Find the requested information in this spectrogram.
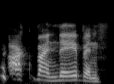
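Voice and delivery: a brief hammed-up German "Ach"; mock German. DM slips into a mock German accent. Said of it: "So that's, that's German".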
